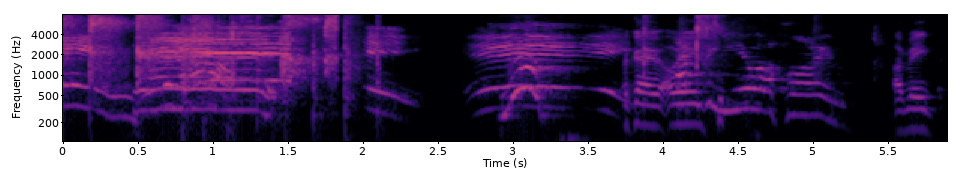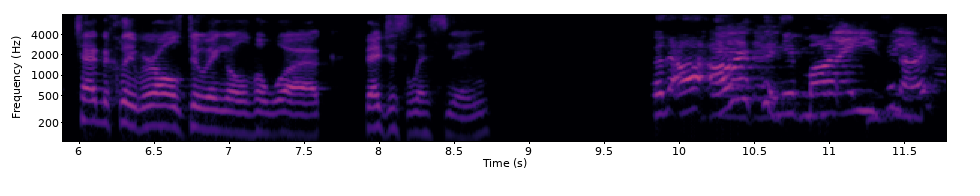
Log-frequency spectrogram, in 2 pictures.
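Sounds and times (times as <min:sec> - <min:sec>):
hands clapping, round of applause: 0:00.0 - 0:02.3, 0:03.0 - 0:04.6
speech: 0:03.8 - 0:08.8, 0:09.8 - 0:11.7.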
